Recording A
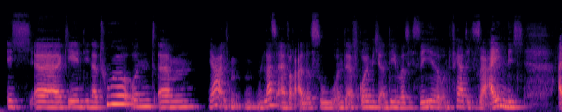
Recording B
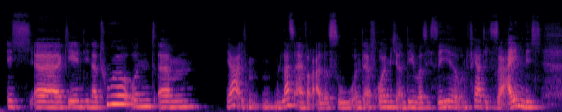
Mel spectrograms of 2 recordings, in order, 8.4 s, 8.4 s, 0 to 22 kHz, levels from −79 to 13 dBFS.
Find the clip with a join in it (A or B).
A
